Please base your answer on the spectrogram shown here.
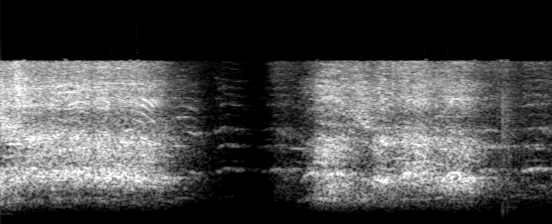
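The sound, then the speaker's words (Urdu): A crowd at a religious birthday celebration shouting a slogan in unison: two loud, sustained chant bursts separated by a short lull, the second rising back to full strength before tailing off slightly at the end. “اور لگاؤ نعرہ انشاءاللہ.”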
